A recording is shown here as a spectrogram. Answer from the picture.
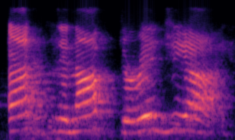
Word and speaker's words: actinopterygii: Act in opt ridge EI. Everybody ready? Here we go. 3, 2, 1. Act in opt ridge EI. Okay. Looks nothing like it's spelled. I don't make this stuff up.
